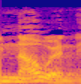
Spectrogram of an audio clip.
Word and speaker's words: Nouwen: Ich möchte einsteigen mit einer kleinen Geschichte, die ich vor kurzem gelesen habe von dem Holländer, Theologen, Philosoph, Henry, wie heißt der Annemarie? Nouwen? Henry Nouwen, ich habe den immer falsch ausgesprochen, habe ich heute Morgen festgestellt.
